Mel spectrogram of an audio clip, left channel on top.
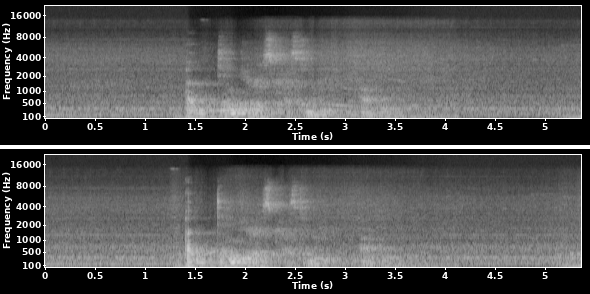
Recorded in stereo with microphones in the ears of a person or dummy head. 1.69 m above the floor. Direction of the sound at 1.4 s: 75° right (ahead or behind).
